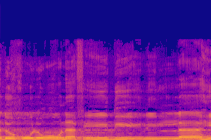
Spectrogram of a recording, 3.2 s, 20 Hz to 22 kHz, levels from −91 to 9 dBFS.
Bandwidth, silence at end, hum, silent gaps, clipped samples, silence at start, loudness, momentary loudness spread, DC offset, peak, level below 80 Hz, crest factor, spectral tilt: 16 kHz; 0 s; none; none; under 0.1%; 0 s; -18 LUFS; 6 LU; under 0.1%; -4 dBFS; -54 dBFS; 14 dB; -5.5 dB/octave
